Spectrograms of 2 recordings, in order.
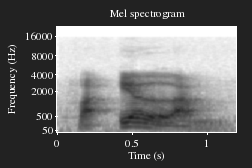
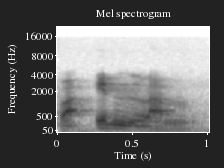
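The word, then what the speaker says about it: فَإِن لَّمْ: Misalnya nun mati ketemu la, dibaca fa'ilam, tidak boleh dibaca fa'inlam. Masukkan bunyi nun matinya ke la menjadi fa'ilam.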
